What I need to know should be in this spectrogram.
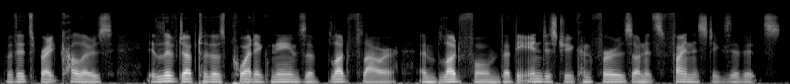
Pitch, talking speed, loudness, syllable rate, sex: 110 Hz, 190 wpm, -20 LUFS, 5.1 syllables/s, male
